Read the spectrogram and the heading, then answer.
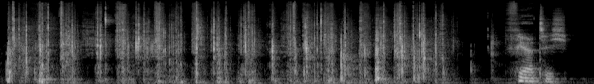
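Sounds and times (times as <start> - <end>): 
scissors cutting the top off a milk carton: 0.0 - 4.6
speech: 5.2 - 5.8.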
